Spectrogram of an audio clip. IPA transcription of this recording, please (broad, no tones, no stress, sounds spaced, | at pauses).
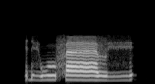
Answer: ɗ e̤ w u f æː v e̤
